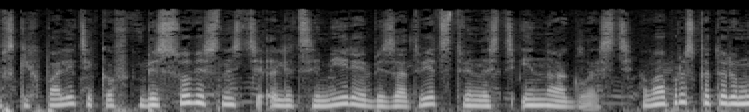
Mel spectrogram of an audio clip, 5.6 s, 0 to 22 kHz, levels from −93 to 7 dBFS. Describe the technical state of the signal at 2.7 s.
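The signal at 2.7 s is intact, with no technical fault at that moment.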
